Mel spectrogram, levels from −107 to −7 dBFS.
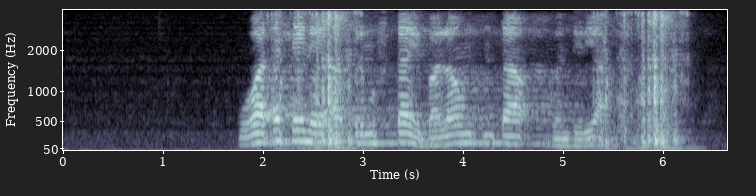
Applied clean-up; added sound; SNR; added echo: none; Cutlery, silverware; 3 dB; reverberation time 1.8 s.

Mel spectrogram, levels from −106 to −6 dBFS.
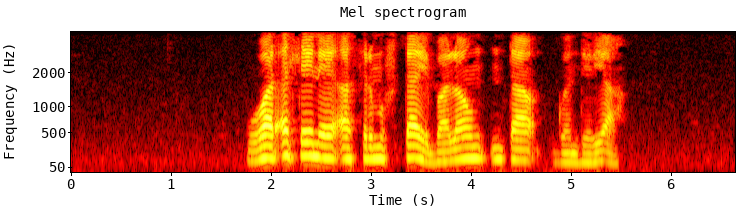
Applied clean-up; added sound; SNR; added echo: none; none; none; none.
